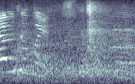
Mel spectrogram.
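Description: Background chatter of a crowd, many voices talking at once, children's among them, with a high voice briefly louder right at the start.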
